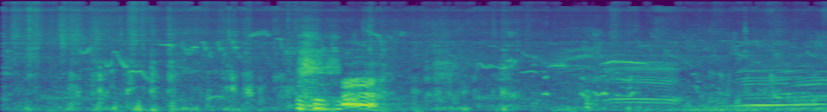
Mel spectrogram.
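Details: A herd of tame village cattle walking to the rice fields to graze; a low, drawn-out moo rises near the end over footsteps and rustling, after a loud thump midway.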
